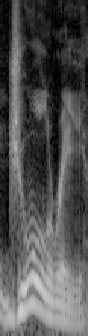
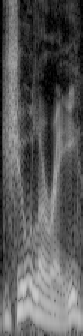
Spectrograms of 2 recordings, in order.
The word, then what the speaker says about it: jewelry: because and avoid mispronunciations a jewelry not jewellery which could offend undoubtedly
